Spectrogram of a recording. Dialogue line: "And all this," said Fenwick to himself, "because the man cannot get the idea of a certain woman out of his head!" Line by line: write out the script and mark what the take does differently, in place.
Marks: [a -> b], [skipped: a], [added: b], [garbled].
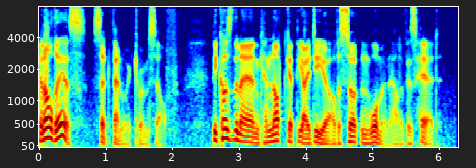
"And all this," said Fenwick to himself, "because the man cannot get the idea of a certain woman out of his head!"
